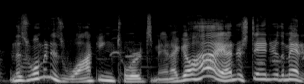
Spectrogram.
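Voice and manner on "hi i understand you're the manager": very bright, cheerful, pitched-up acted voice. Retelling meeting a store manager, the speaker acts out greeting her cheerfully. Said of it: "Very cheerful".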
